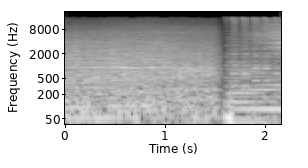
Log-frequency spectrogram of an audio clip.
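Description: A steady rushing noise, then loud dubstep-style electronic music with a heavy bass starts suddenly about one and a half seconds in.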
